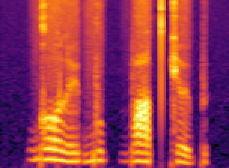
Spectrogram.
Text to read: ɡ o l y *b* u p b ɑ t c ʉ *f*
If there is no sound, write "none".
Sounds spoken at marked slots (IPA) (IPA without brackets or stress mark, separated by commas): b, p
